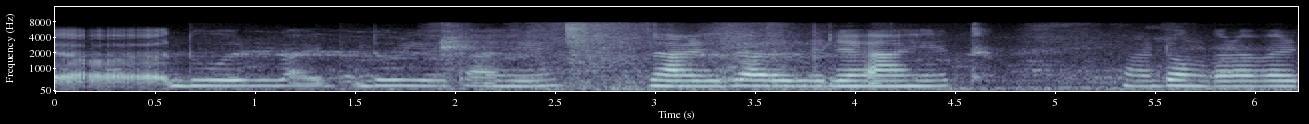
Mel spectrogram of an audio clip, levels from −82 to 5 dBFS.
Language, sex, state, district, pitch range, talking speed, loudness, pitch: Marathi, female, Maharashtra, Nagpur, 235-245 Hz, 115 wpm, -19 LUFS, 235 Hz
